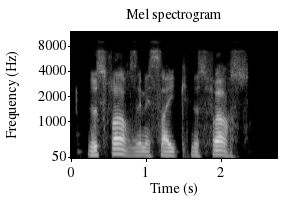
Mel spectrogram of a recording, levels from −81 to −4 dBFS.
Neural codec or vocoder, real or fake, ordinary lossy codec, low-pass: codec, 16 kHz, 4 kbps, X-Codec, HuBERT features, trained on general audio; fake; Opus, 16 kbps; 7.2 kHz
